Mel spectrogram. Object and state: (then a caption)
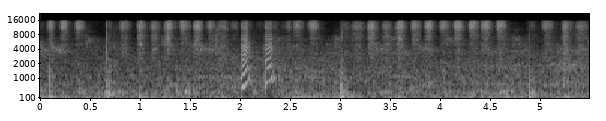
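Leather boot being buffed. A cloth is rubbed rapidly back and forth across the toe and upper of a black leather Dr. Martens lace-up boot with a thick sole, worn on a foot resting on a shoeshine stand, buffing it. The result is a steady, rhythmic stream of bright swishing strokes, with a few short squeaky sweeps rising in pitch partway through.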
